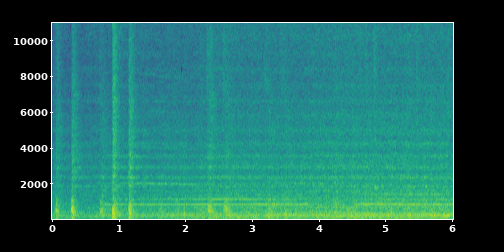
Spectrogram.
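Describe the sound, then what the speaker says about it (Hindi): A special train rumbles past a railway crossing, opening with a few sharp wheel clacks before settling into a steady, loud rolling roar of carriages. "ओहो क्रॉसिंग है, ये भी कोई स्पेशल ट्रेन लग रही है।"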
